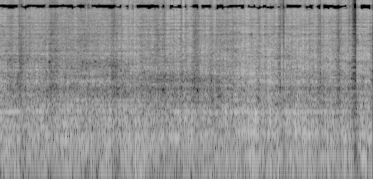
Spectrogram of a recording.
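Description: A white silicone spatula scrapes and rubs the dark, textured nonstick base and fluted edge of a shallow, round metal tart tin that is empty apart from crumbs. A steady, gritty rubbing and scraping noise runs throughout, with a soft low rumble and a faint bright hiss above it. The sound dips briefly near the end before resuming.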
